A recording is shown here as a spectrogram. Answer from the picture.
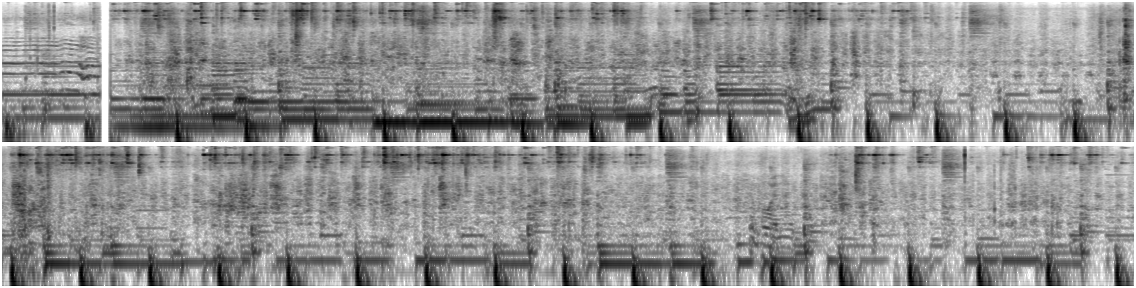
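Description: Two dogs play-fighting, growling and barking at each other, over background music with a steady beat. The sound drops out briefly about a second in.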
